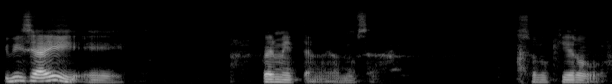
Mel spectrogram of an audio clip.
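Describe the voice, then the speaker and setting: A man's voice: on the low side, sing-song, extremely slow, gravelly, slight background noise. A middle-aged man teaching an online law class, talking conversationally with fillers and tag questions. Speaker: law lecturer.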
